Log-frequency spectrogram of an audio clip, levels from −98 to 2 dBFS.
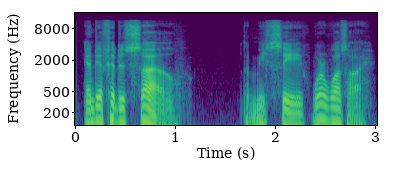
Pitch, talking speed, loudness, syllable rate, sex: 105 Hz, 200 wpm, -22 LUFS, 5.4 syllables/s, male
